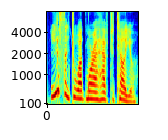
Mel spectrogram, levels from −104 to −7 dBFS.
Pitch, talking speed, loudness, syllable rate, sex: 240 Hz, 295 wpm, -16 LUFS, 6.0 syllables/s, female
